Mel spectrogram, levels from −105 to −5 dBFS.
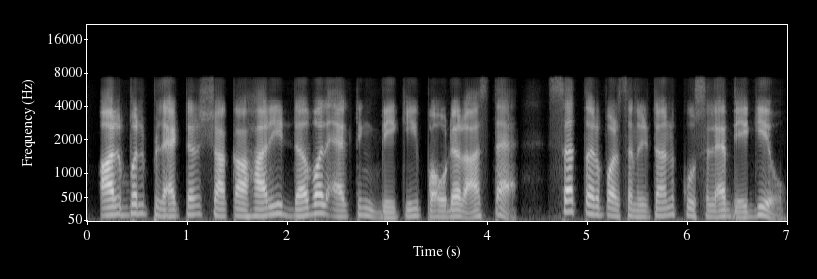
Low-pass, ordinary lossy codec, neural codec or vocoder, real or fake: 7.2 kHz; none; codec, 16 kHz, about 1 kbps, DyCAST, with the encoder's durations; fake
